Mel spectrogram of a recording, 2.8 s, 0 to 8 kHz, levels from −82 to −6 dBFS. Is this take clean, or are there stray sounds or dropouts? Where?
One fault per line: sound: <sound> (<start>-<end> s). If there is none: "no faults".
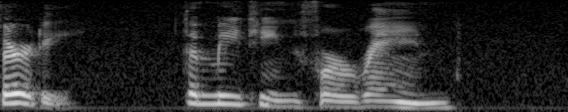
no faults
